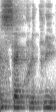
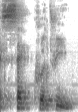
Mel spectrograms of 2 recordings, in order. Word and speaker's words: secretary: Então, pronúncia dessa palavra é secretary. 3 sílabas apenas, né? Secretary. Se for americano, ele fala em 4 sílabas, que eu acho um pouco mais difícil, né? Secretary. Até porque, como a gente pode ver aqui, a sílaba tônica é a primeira.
